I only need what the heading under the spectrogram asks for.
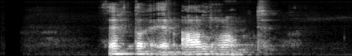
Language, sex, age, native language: Icelandic, male, 30-39, Icelandic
